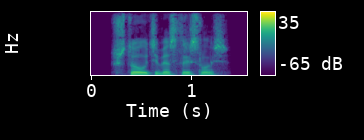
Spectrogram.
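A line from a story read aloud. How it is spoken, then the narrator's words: Plain question. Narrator (Russian): спросил я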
